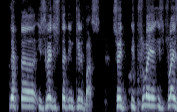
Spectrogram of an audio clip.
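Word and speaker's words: Kiribati: lot lot of it's called kiras it's called kiribas kabas not t the t is the T is uh pronounced uh yes yeahi heras they are micronesians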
